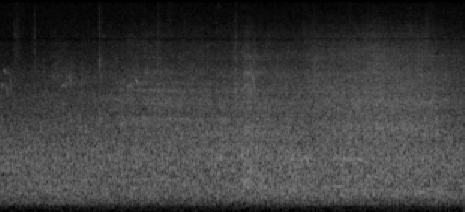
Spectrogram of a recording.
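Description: Steady hiss of heavy rain falling, growing a little louder partway through.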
